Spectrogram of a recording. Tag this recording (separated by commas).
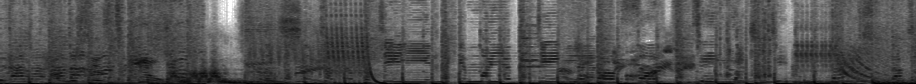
Music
